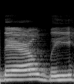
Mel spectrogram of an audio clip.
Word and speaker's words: there'll: There will be, contraído, ficou there'll be. A gente vai do R direto pro L, porque there não tem o E final pronunciado, certo? Então, there, eu tô com R enrolado, eu já vou pro L da contração do will, ok? There'll be.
